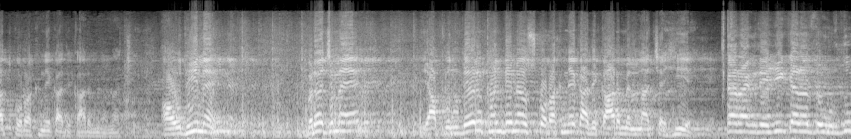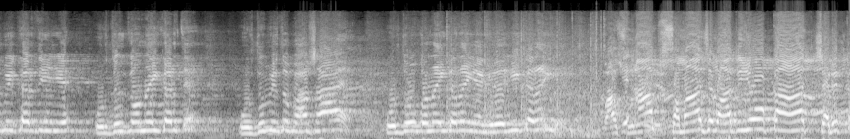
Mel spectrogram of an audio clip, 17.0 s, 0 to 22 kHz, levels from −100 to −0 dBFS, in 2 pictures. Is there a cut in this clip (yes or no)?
yes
